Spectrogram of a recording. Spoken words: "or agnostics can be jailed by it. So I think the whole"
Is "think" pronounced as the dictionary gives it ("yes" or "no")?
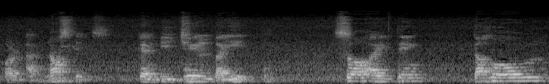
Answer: no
